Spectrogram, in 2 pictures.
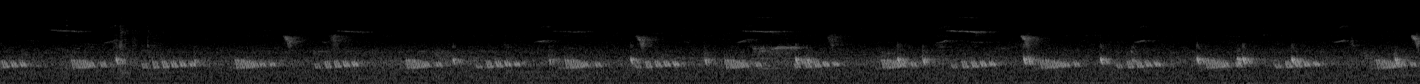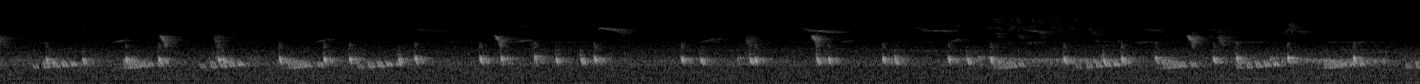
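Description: Forest birds calling: one bird gives a steady run of short, low call notes, about one and a half a second and sometimes in pairs, while other birds chirp sharply over it.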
